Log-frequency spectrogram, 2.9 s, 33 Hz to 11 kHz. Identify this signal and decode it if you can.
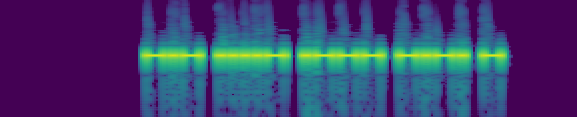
Morse code, heard as a keyed tone, about 40 wpm, 700 Hz. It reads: K4JCT
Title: USA Call Signs - 5 Characters - Repeated 3x - 40wpm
